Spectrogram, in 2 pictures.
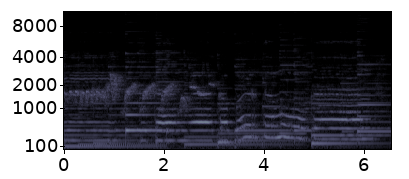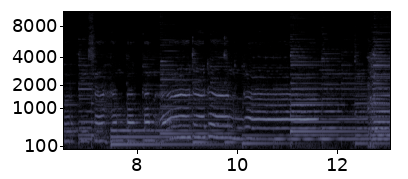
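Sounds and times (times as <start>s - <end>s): acoustic guitar strumming chords: 0.0s - 13.0s
man singing: 1.8s - 11.8s.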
